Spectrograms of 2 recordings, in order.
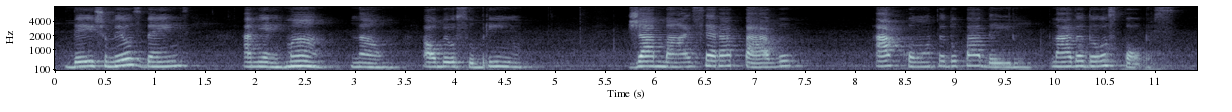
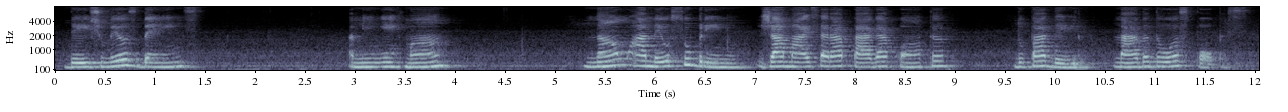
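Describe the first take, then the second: First: It breaks after 'irmã' and again after 'não'. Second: 'não a meu sobrinho' runs on without a break.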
